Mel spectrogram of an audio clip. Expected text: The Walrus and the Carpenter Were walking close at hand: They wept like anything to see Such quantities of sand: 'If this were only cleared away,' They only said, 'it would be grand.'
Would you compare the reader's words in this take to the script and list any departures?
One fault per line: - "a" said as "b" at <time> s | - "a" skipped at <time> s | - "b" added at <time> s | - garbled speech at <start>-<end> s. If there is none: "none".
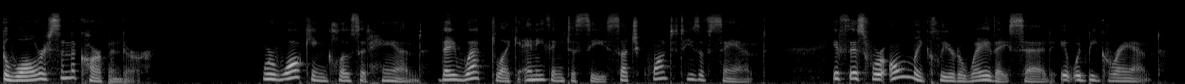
- "only" skipped at 10.1 s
